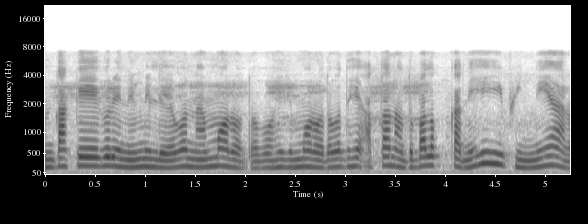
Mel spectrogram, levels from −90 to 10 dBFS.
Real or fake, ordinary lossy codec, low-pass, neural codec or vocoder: real; none; 7.2 kHz; none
